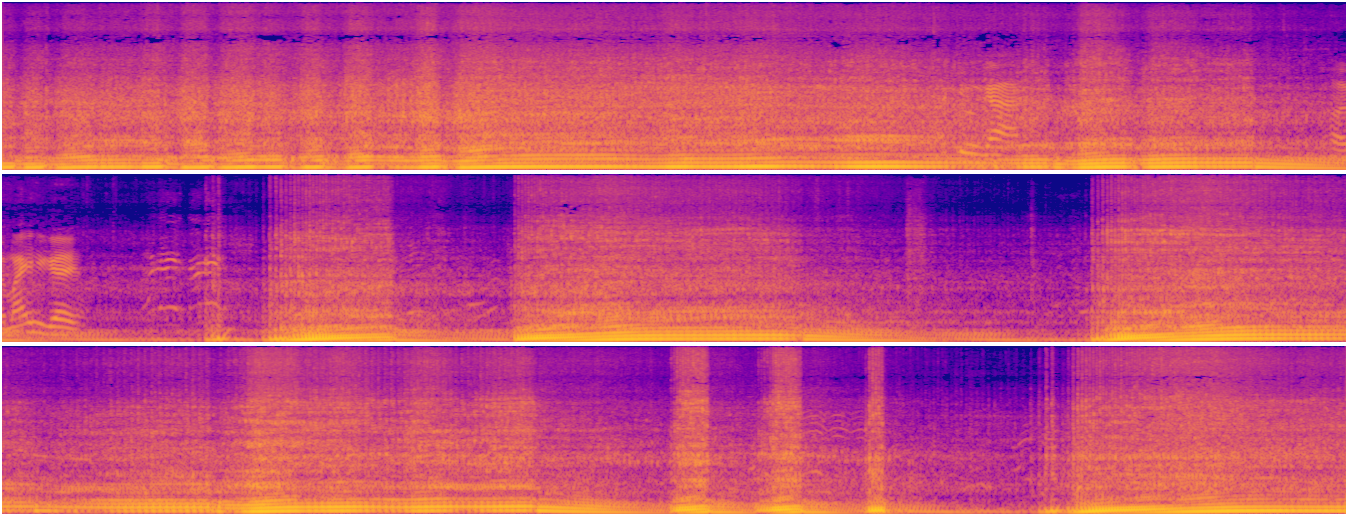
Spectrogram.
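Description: Engine of a tracked rice carrier loaded with rice bags, revving up and down again and again as it churns through deep mud. The pitch rises and falls every few seconds, with two short quieter spells midway.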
